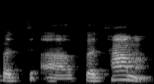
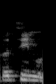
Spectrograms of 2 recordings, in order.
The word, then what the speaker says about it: Fatama: He was born to King Lahai Masakwe of the Galenas Kingdom, and his mother was Queen Fatama, not Fatima, but Fatama Bendu Tendamani of Njabaka.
